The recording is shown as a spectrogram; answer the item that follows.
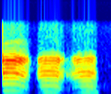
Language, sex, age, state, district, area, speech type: Assamese, female, 60+, Assam, Lakhimpur, urban, conversation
